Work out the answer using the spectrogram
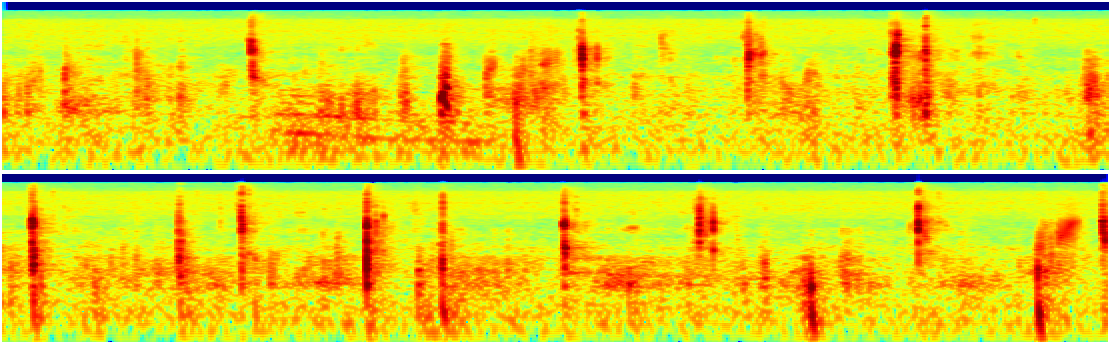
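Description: Close-miked chewing of a mouthful of rice and eel curry, with wet mouth smacks and clicks at irregular intervals, about one or two a second.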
